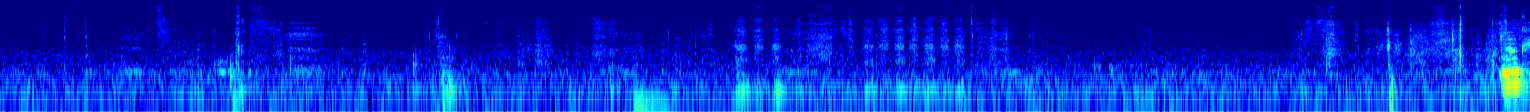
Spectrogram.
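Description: Paper pages rustle softly under hands.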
